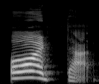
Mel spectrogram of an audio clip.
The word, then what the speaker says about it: horta: No início da palavra, a letra H vem sempre seguida de vogal e não é pronunciada porque não representa som algum. Olha só os exemplos que nós temos. A palavra história tem o sonzinho do I, hipopótamo também, hora tem sonzinho do O, horta também, herói, sonzinho do E,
